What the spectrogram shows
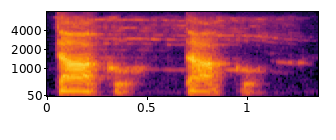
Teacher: in Spanish it's the opposite of English they're they're all unaspirated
